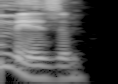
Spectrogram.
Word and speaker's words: mesa: Que em português quer dizer, você pode deixar as suas coisas sobre a mesa. Aqui, quero chamar a sua atenção para a pronúncia do S, nas palavras cosas e mesa. O som é de S mesmo, não de Z como em português.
